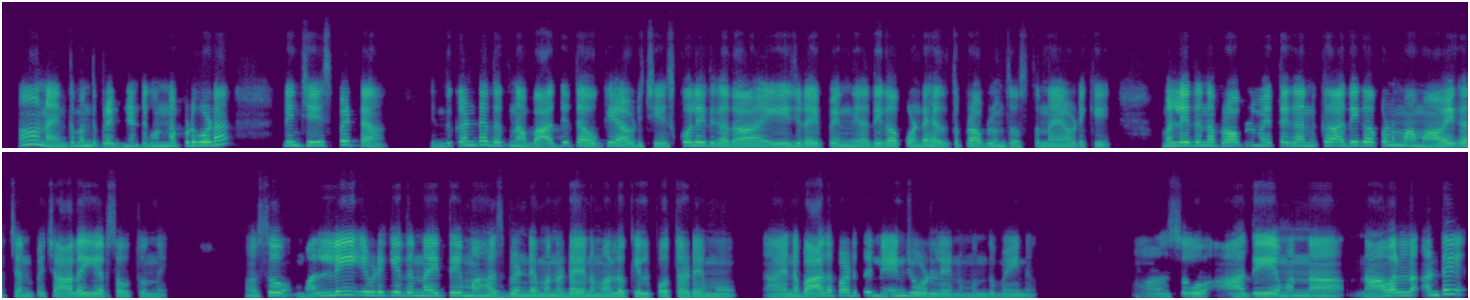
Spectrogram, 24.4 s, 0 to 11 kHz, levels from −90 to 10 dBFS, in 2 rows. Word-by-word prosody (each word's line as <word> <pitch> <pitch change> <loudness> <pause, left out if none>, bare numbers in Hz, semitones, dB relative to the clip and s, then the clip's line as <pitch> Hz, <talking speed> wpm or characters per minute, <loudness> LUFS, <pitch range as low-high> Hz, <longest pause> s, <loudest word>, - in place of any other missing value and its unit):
ఆ! 280 - +1 0.2
Ninth 200 +2 +1
month 215 0 -2
ప్రెగ్నెంట్‌గా 205 +1 -2
ఉన్నప్పుడు 220 +3 0
గూడా 270 +5 +5 0.5
నేను 245 -1 0
చేసిపెట్టా. 250 -2 +2 0.5
ఎందుకంటే 255 +9 -3
అదొక 235 -2 -2
నా - - +3
బాధ్యత. 190 +5 0
ఓకే 210 +4 -2
ఆవిడ 195 0 -1
చేసుకోలేదు 235 +3 +1
గదా! 190 0 +1 0.3
ఏజ్డ్ 200 +2 0
అయిపోయింది. 190 0 -3
అదీ 190 +2 -1
గాకుండా 200 +1 0
హెల్త్ 185 +2 -4
ప్రాబ్లమ్స్ 190 -1 -2
ఓస్తున్నయి 175 -1 -4
ఆవిడికి. 165 +1 -5 0.5
మళ్ళీ 220 +3 +7
ఏదన్నా 230 -1 +1
ప్రాబ్లమైతే 230 +1 0
గనుక 220 +1 -2
అదీ 245 +3 +3
గాకుండా 255 0 0
మా - - +2
మావయ్య 205 +2 +4
గారు 220 - -1
చనిపోయి 205 0 -6
చాలా 185 +2 +2
ఇయర్స్ 200 +1 0
అవుతుంది. 170 -3 -9 0.7
ఆ! - - -6
సో, 235 - +4 0.3
మళ్ళీ 240 +7 +6 0.2
ఈవిడకి 240 -1 +1
ఏదన్నా 225 -1 0
అయితే 225 +1 0
మా 200 - 0
హస్బెండ్ 200 +2 -2
ఏమన్నా 195 -1 -3
డైనమా‌లోకి 190 0 -1
ఎళ్ళిపోతాడేమో? 175 -2 -3 0.4
ఆయన 175 +3 -1
బాధపడితే 220 +3 +1
నేను 210 +2 +2
జూడలేను 170 -6 -4
ముందు 165 0 -10
మెయిన్. 160 -2 -7 1.0
ఆ! - - -10 0.2
సో, 205 - -4 0.4
అదేమన్నా 200 +1 +2 0.4
నా 185 - +2
వల్ల 230 +1 +3 0.2
అంటే 325 +7 +1
200 Hz, 145 wpm, -24 LUFS, 185-225 Hz, 1.0 s, మళ్ళీ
